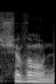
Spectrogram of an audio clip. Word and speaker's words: Chavone: It's pronounced Chavone, right? Yes, it is.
